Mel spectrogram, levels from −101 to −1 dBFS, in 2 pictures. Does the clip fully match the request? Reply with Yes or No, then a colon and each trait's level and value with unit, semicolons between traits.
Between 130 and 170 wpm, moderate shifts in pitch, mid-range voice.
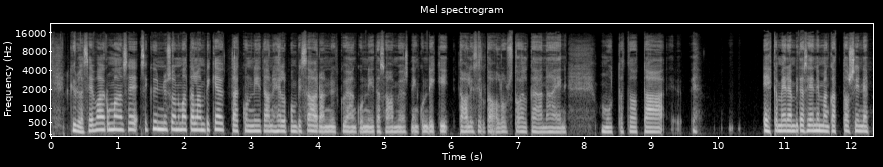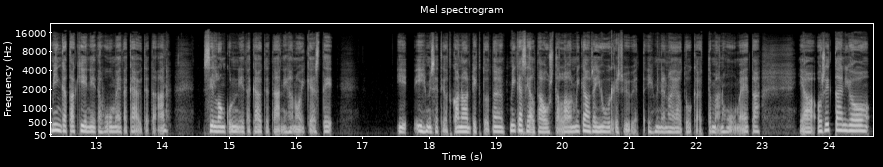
Yes: fast, 155 wpm; average, 3.1 semitones; medium, 175 Hz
